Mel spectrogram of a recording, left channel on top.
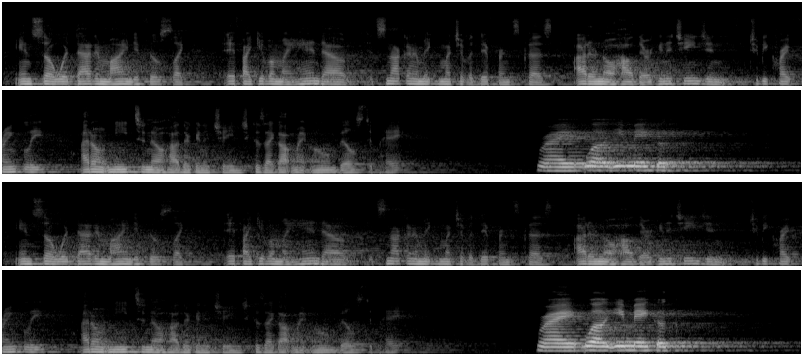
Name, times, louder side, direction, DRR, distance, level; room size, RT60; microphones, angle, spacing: voice 1, 0.1-1.8 2.2-8.4 8.8-12.0, left 2 dB, 20° left, 9 dB, 0.3 m, -31 dB
voice 2, 13.3-14.8, right 3 dB, 50° right, 10 dB, 0.5 m, -21 dB
14.5 x 7.1 x 7.8 m, 2.8 s
head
